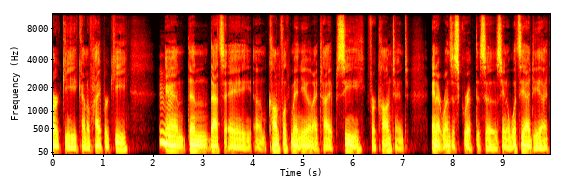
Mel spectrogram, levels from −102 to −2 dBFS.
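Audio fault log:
No fault is heard anywhere in this speech recording. There is nothing to log for it.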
